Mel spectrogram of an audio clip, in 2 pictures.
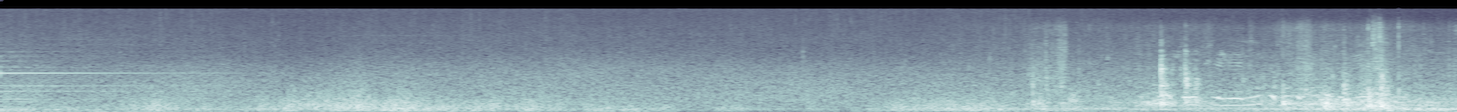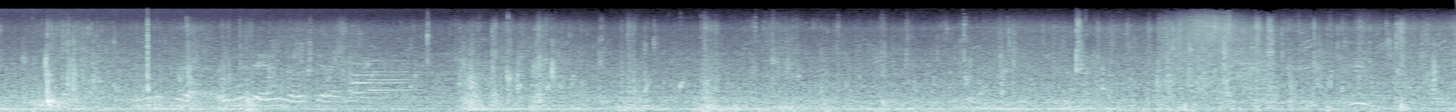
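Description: Outdoor field ambience: wind rumbling on the microphone, with indistinct voices from about eight seconds in and a steady low hum in the second half. A last held note of music fades out in the first two seconds.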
